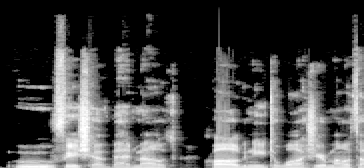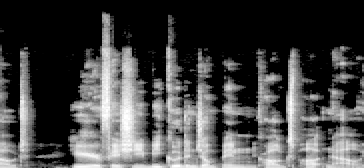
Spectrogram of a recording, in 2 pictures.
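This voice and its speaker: Putting on a character voice, a man growls at a very deep, low pitch, speaking fairly slowly with fairly even intonation. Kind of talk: crude broken speech, third person. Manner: growling.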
